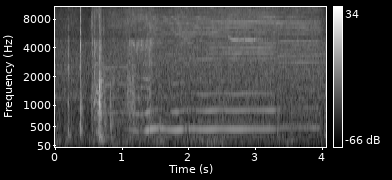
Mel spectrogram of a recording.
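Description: The 2004 BMW 745Li's power trunk lid opening under its own drive: a few short clicks, then from about a second in a steady motor hum that rises briefly in pitch and then holds level as the lid lifts.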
